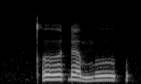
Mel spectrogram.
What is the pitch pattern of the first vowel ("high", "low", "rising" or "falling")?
high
